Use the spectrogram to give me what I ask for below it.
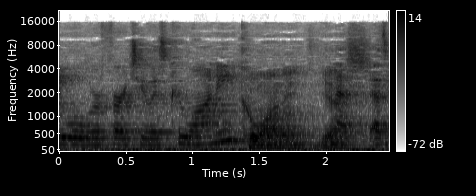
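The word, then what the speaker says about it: Ku'ani: Kuwani, yes. That's how you spell that, please.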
